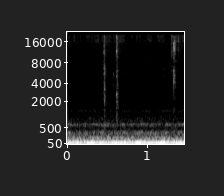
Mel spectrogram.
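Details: 2011 Cadillac CTS-V Coupe, about 34,300 miles, with headers and straight pipes but no catalytic converters and no check engine lights; deep, steady low V8 rumble at idle with no misses, ticks or knocks, a smooth, healthy idle.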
